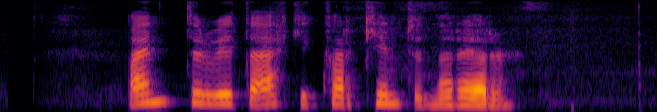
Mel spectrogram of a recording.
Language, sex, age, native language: Icelandic, female, 50-59, Icelandic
